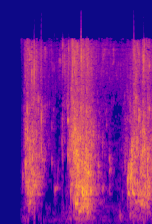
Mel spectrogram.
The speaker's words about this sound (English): You splash once, and ripples spread out. Splash again at the right rhythm, and the waves grow, reinforcing themselves.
